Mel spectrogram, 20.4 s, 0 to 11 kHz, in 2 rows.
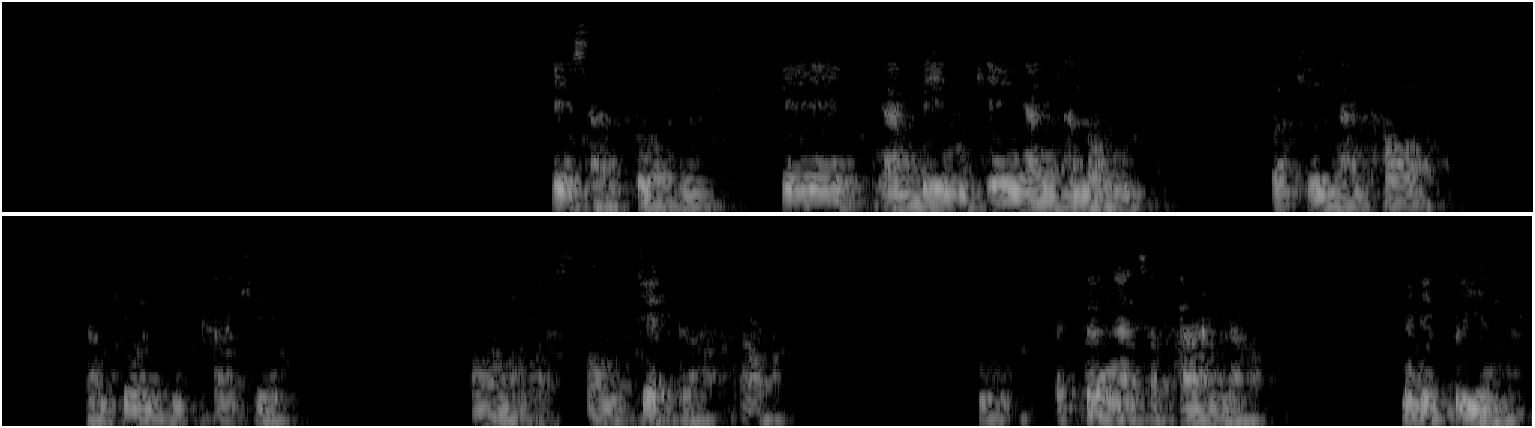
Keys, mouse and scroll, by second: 6.1 click, 7.2 click, 8.3 click, 13.8-18.9 drag.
